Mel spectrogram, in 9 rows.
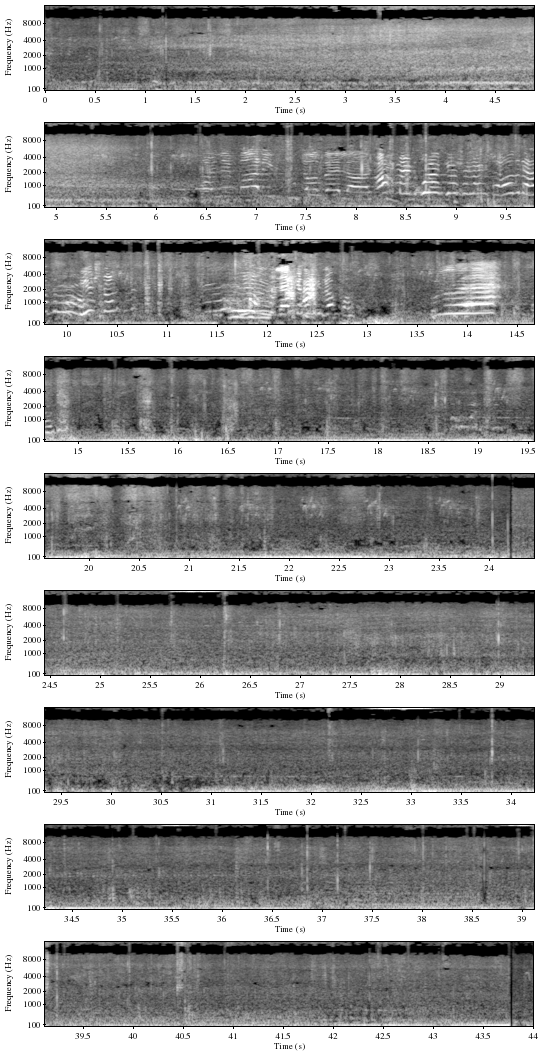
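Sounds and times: steady low rumble: 0.0 - 11.6
wind rumbling on microphone: 0.0 - 12.0, 12.7 - 44.0
high-pitched vocal cry: 13.6 - 15.0.

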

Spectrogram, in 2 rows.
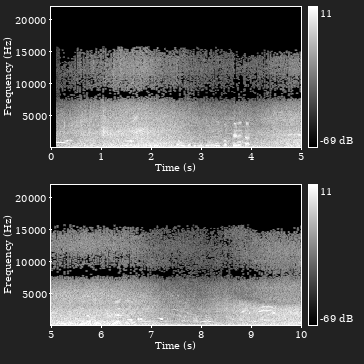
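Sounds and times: faint voices: 0.1 - 10.0
waves washing up a beach: 0.1 - 10.0.

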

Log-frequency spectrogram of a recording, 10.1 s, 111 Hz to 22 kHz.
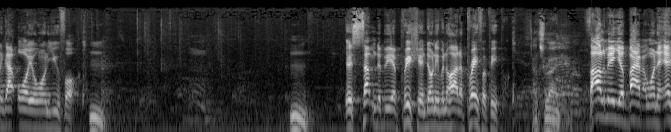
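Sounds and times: low hummed murmurs: 1.1 - 8.9.

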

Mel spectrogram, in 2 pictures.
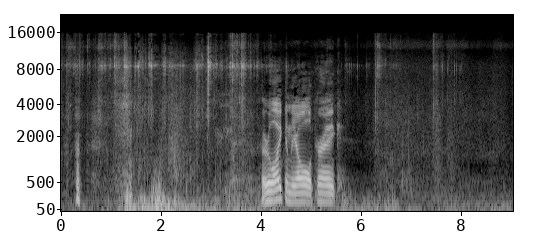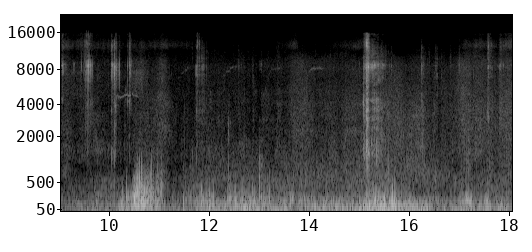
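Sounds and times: handling rustles: 0.0 - 12.0
wind on microphone: 0.9 - 18.0.

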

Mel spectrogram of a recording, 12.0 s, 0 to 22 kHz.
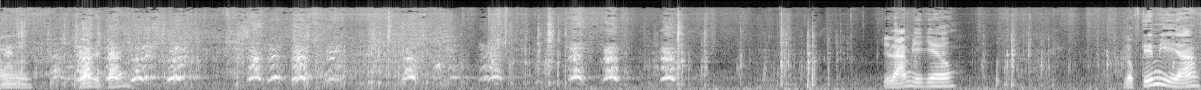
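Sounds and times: dogs barking: 0.0 - 7.0.

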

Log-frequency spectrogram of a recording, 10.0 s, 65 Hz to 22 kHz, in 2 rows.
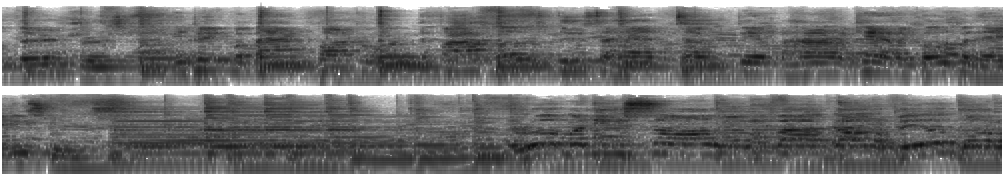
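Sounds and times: person singing: 0.0 - 5.4, 7.5 - 10.0
acoustic guitar strumming: 0.0 - 10.0.

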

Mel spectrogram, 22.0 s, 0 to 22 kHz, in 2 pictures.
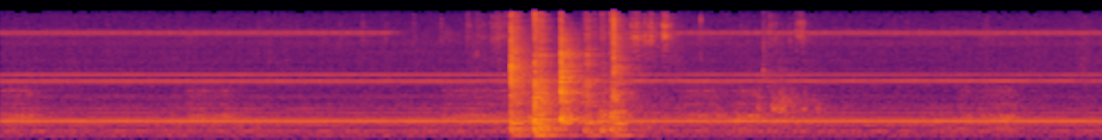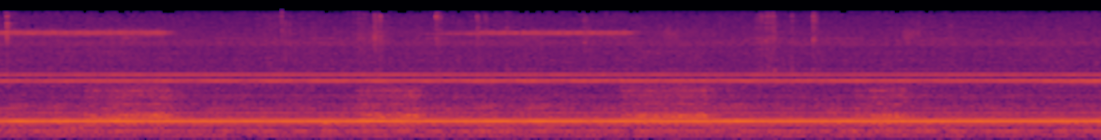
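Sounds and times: electrical hum with whine: 0.0 - 22.0.

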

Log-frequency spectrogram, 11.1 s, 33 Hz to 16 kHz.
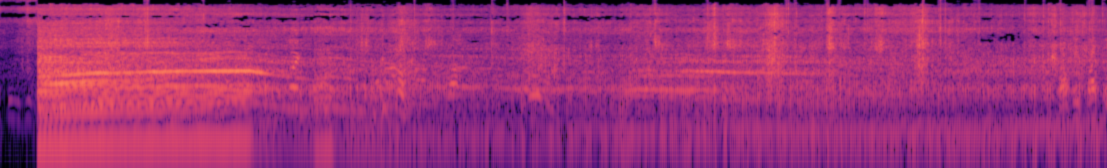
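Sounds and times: leaf blower engine running: 0.0 - 11.0
leaf litter crackling and scraping: 0.0 - 11.0.

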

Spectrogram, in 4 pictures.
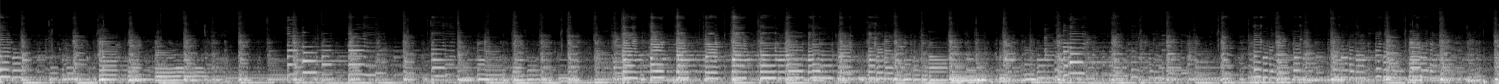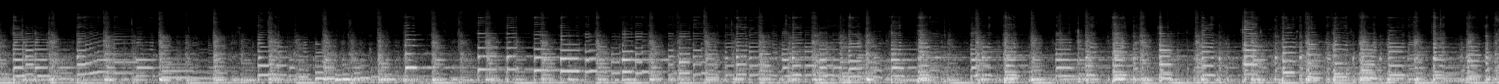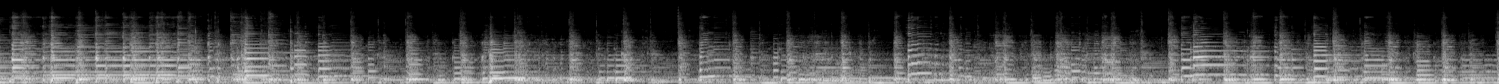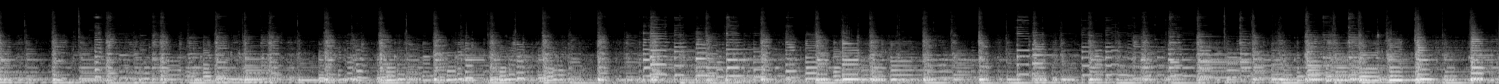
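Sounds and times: acoustic guitar jazz solo: 0.0 - 59.9.

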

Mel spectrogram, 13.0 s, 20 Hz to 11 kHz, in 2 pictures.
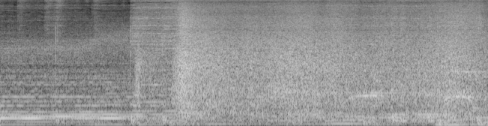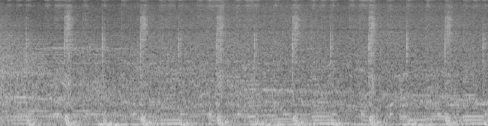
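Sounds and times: music over loudspeakers: 0.0 - 13.0
fountain water jets rushing: 1.8 - 13.0
water spray hissing and splashing: 1.8 - 13.0.

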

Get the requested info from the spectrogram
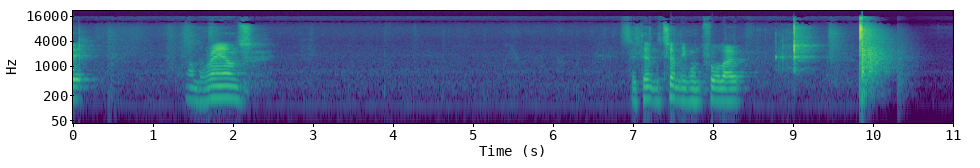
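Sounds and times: loud sharp air pop: 9.8 - 10.6.

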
